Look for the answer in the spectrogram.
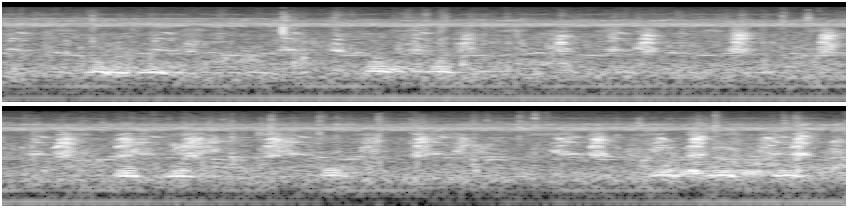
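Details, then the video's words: Chorus of frogs croaking at night: short pulsed croaks from several callers overlap and repeat through the whole stretch, over a steady high insect-like hum. "Calming Sound Of Harmonious Frog Croaking"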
